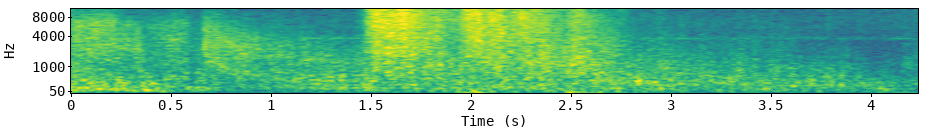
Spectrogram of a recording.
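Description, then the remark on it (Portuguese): A loud crack of thunder from a lightning strike, a sharp burst followed by a long heavy rumble that fills the whole clip without fading away. “Assim que todos correm de encontro um ao outro, uma tampa de aço puro é lançada ao alto quando um relâmpago cai diante da ciranda de heróis, jogando todos para trás.”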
